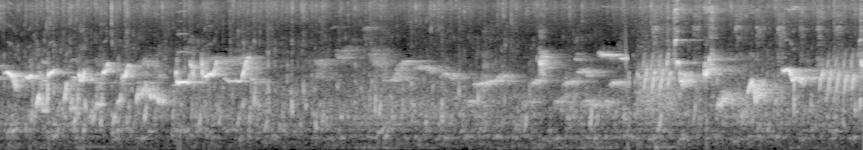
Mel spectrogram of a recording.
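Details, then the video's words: Wild white-rumped shama, trickling water behind, delivering a continuous warbled song of varied whistled phrases that rise and fall, with brief quieter gaps between bursts. "SUARA BURUNG MURAI BATU DI ALAM LIAR"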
